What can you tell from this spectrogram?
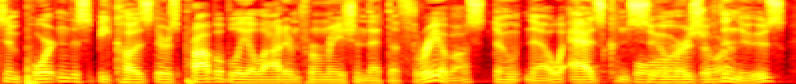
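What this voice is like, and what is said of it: Usual voice. Nothing is said of it.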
